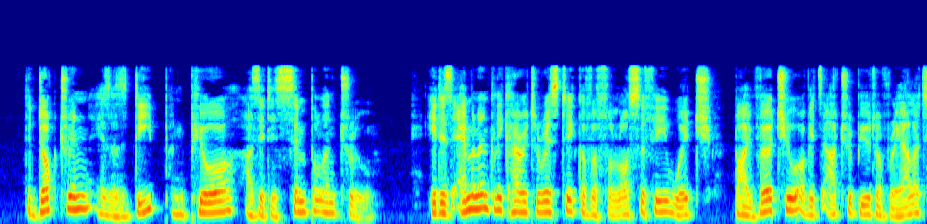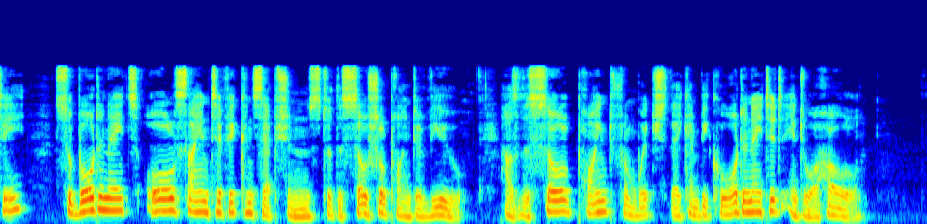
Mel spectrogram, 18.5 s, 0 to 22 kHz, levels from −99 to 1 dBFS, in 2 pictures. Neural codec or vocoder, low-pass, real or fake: none; 7.2 kHz; real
